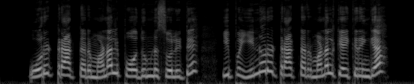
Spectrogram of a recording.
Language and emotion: Tamil, angry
